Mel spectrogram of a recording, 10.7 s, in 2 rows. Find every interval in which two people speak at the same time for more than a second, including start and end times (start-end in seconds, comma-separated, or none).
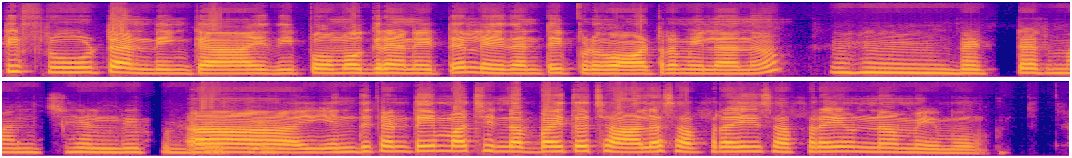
none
